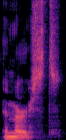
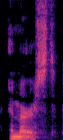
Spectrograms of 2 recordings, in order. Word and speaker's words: immersed: E is silent and the D is pronounced like a t sound so it's immersed like a immersed immersed and immersed means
